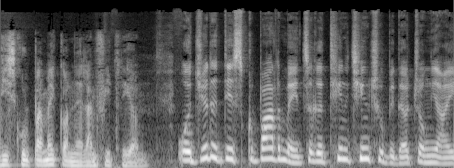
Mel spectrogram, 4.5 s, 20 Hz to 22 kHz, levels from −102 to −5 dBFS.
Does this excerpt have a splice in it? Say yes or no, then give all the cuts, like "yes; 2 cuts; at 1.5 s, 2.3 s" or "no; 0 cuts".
no; 0 cuts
